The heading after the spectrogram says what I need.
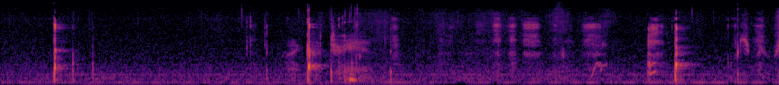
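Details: Baby boy with hiccups: three sharp, abrupt hiccup bursts at irregular intervals against quiet room noise with soft whispering; typical hiccups.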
